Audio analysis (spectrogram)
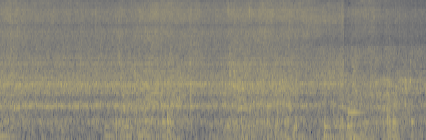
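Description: Ginger garlic paste sizzles steadily in a hot pan while being fried, a continuous bright crackle with soft stirring scrapes, close and without talk.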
